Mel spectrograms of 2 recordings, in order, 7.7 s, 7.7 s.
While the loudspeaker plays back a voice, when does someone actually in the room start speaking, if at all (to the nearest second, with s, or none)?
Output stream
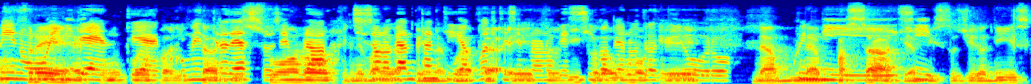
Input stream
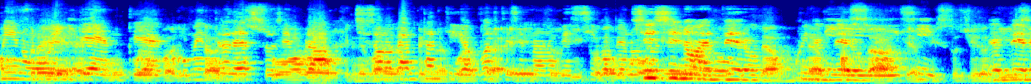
5 s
